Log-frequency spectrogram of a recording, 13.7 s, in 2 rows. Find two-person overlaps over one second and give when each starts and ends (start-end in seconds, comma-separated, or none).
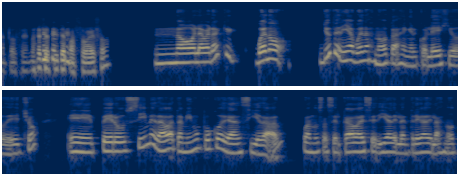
none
